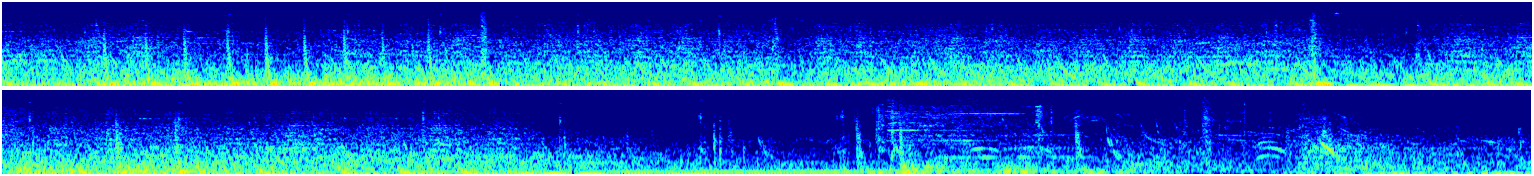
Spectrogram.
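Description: A walking robot's metal feet clank on a stone floor.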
